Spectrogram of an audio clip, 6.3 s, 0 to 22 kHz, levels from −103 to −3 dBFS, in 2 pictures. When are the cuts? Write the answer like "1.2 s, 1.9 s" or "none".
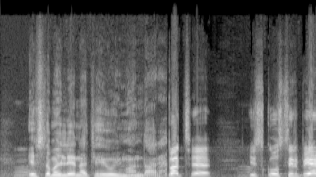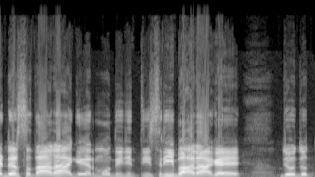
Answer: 1.6 s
